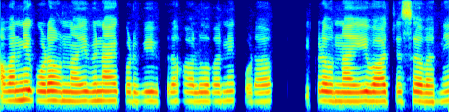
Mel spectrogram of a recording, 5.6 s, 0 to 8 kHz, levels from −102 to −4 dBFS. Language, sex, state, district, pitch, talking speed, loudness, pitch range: Telugu, female, Andhra Pradesh, Chittoor, 205 Hz, 130 wpm, -26 LUFS, 200-210 Hz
